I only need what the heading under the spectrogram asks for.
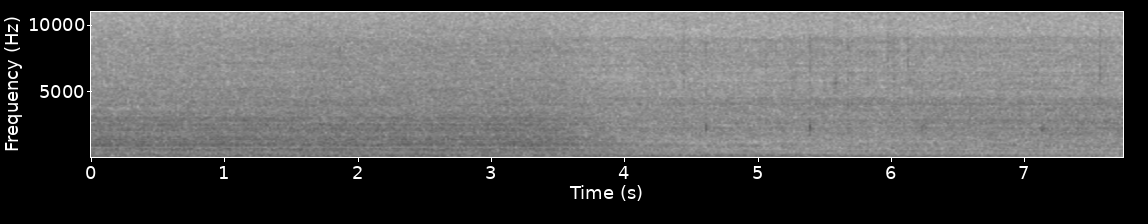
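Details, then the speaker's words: Creality Ender 3 3D printer after SKR Mini E3 v1.2 mainboard install and Noctua 40 mm hotend and board fans: steady whooshing hum from the still-stock power supply fan, fading as it spins down; loud power supply cooling fan awaiting a quieter replacement. "we will wait for that powerspike fan to turn off again you're just how quiet it is"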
